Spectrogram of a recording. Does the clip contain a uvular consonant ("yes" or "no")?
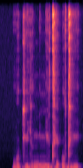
no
